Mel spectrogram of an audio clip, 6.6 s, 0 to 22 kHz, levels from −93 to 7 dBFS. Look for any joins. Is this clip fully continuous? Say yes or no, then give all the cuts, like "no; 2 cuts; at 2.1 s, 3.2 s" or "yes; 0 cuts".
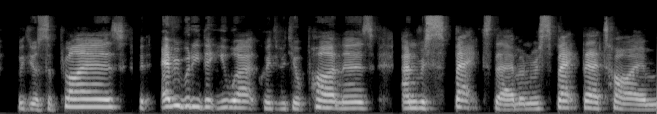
no; 2 cuts; at 1.3 s, 3.9 s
